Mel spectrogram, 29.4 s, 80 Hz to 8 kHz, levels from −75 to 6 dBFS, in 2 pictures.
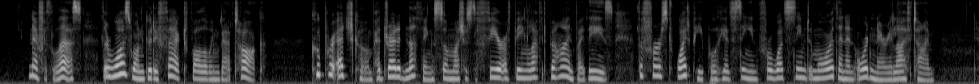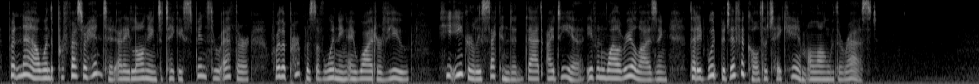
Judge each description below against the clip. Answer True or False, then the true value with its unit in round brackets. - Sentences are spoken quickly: False (170 wpm)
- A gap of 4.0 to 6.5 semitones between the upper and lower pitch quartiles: True (4.3 semitones)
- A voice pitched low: False (230 Hz)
